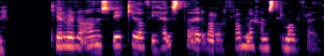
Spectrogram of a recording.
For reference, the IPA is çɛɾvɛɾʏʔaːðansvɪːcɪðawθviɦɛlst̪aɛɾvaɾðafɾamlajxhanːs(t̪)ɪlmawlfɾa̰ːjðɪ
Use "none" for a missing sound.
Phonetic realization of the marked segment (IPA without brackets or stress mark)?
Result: t̪ʰ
